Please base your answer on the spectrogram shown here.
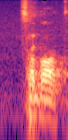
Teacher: Und bei den polnischer Abstimmung oder so, da ist es dann eben immer ein scharfes S. Die kennen kein weiches S. Kein stimmhaftes S am Anfang.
